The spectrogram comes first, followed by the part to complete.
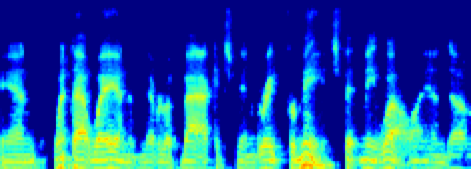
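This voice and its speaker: Speaking at a moderate pace with fairly even intonation, a man with an American accent has a very deep, low pitch and a somewhat breathy voice. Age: 70s. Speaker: real estate broker. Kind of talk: guest talk to students on video call.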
